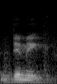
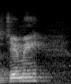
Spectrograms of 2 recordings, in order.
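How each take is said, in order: First: The first sound is like a D. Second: The first sound is like a J. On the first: This is the Southern way of saying it. "in the South or something. Okay, they pronounce the D more like a D" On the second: This is the Western way of saying it. "a little bit more Western"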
